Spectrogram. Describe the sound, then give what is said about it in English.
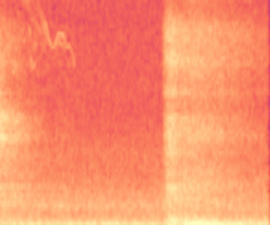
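Breath released through the nose during a calming breathing exercise: a soft, airy rush that swells louder about two-thirds of the way through and carries on to the end. “and then release all the way. Also through the nose.”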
